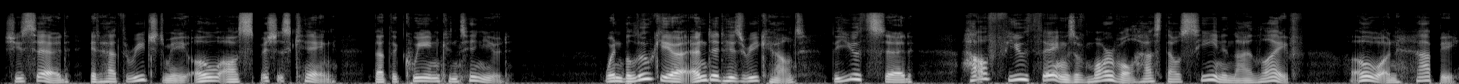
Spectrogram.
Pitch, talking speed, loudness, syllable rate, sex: 140 Hz, 140 wpm, -18 LUFS, 3.9 syllables/s, male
